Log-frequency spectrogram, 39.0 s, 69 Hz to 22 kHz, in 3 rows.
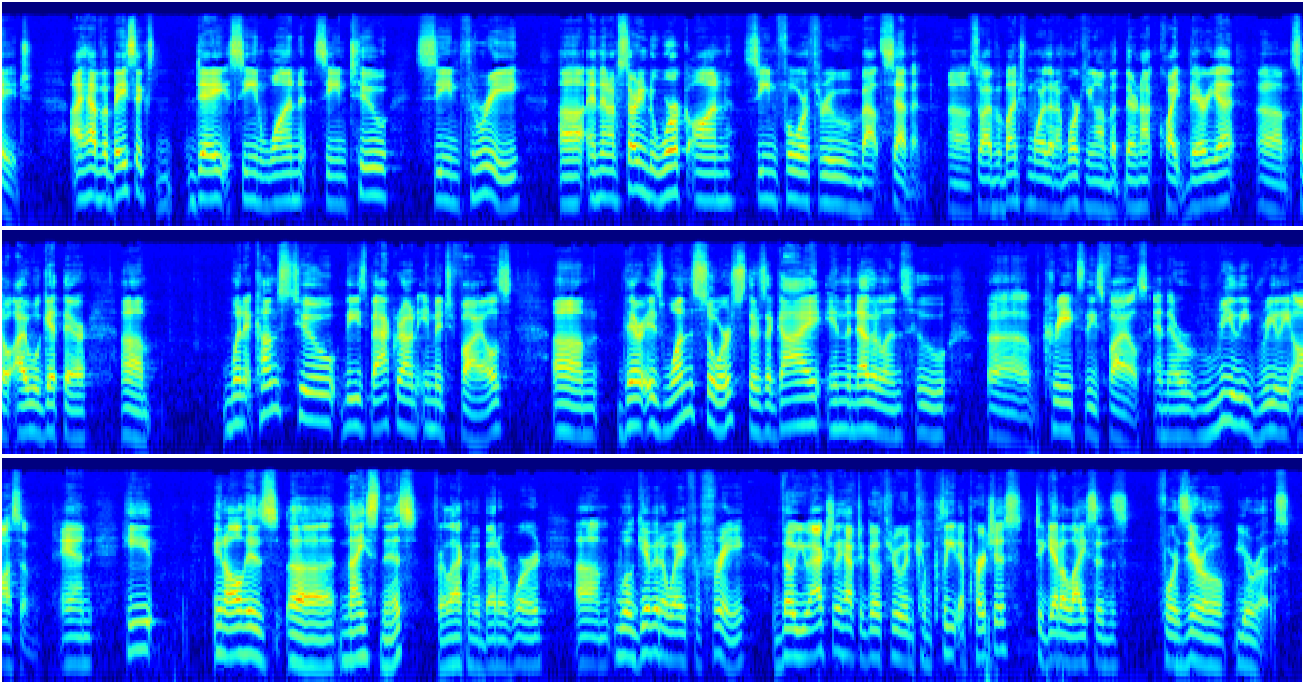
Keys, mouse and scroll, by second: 0.3 scroll down 4, 0.4 scroll, 0.6-1.6 scroll down 1, 2.8 scroll down 2, 3.5 scroll down 3, 4.9-5.5 scroll down 5, 5.5 scroll, 11.1-13.3 scroll, 13.3 scroll, 15.1 scroll down 3, 16.5-16.8 scroll up 5, 16.8-18.5 scroll.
